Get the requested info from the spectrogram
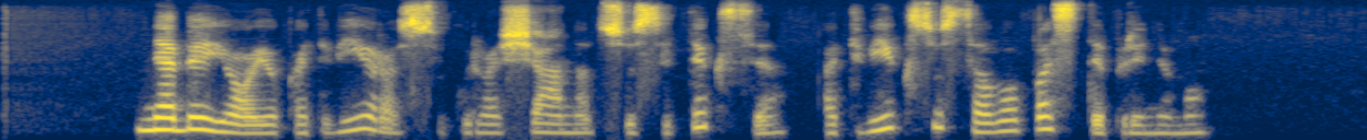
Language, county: Lithuanian, Vilnius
